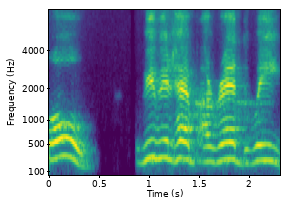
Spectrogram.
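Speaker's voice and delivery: normal talking voice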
